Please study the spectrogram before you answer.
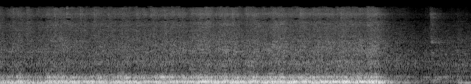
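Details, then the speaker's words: Custom V8 Corvette (Skullclops) on first test drive before a road trip: loud, uneven, lumpy V8 rumble under light revs, running rough and not firing cleanly; cause unconfirmed. "well let's see what the oh sounds like they're not running very good oh that's not [Music] good"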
